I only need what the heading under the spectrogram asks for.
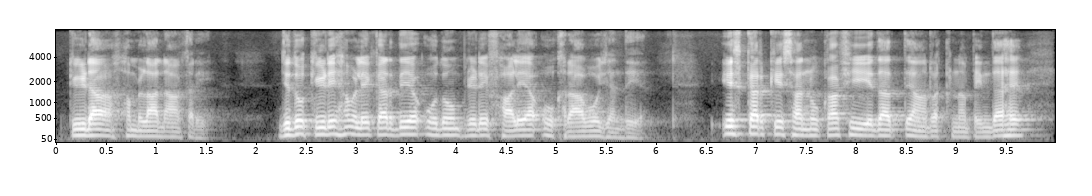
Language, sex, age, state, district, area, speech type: Punjabi, male, 45-60, Punjab, Tarn Taran, rural, spontaneous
